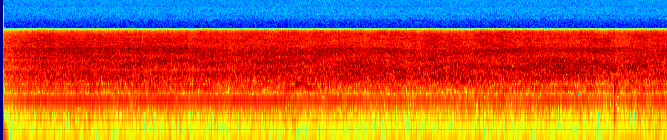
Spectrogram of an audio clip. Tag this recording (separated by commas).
Vacuum cleaner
